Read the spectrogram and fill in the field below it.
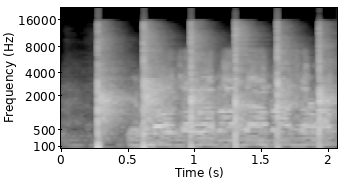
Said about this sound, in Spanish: Aplausos aplauso para ese dibujo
